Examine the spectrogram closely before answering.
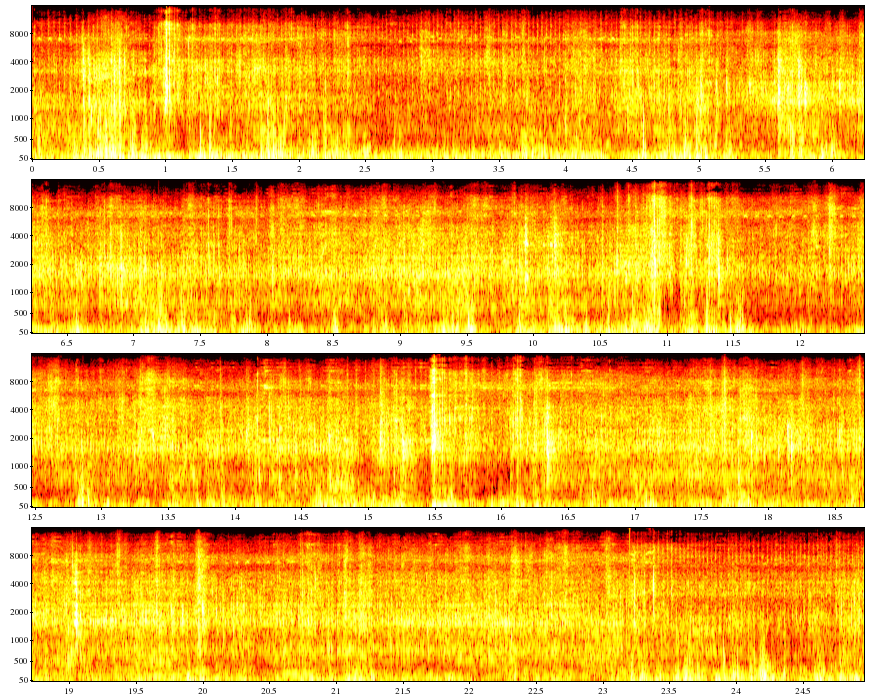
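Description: Mountain bike ridden along a dirt trail: a steady rumble of wind on the handlebar camera's microphone and tyre noise, broken by frequent knocks and rattles from the bike as it rolls over bumps.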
